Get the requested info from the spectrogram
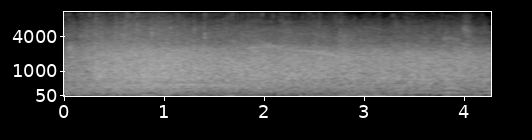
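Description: Audience applauding, a dense steady clapping.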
